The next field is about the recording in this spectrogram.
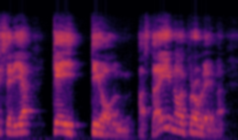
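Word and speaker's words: keittiö: Y tú tienes que darte cuenta que ahí en keitio hay dos T's. Y no es keitio. No, es keitio. Hay dos T's ahí.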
